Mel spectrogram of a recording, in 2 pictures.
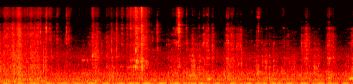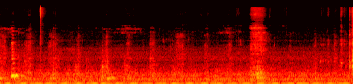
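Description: Pork rinds being chewed by two people: crisp crunches at irregular intervals, a few sharper crackles among them.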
